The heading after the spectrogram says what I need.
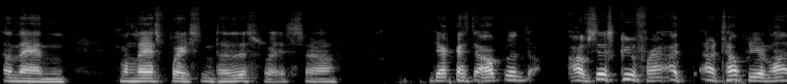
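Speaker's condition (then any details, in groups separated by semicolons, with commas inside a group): Ataxia; linked to brain lesion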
